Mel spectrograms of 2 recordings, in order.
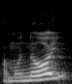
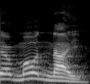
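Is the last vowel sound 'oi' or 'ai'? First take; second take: oi; ai. First: Ashkenazi accent, ending with an 'oi' sound. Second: Sephardi accent, ending with an 'ai' sound.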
